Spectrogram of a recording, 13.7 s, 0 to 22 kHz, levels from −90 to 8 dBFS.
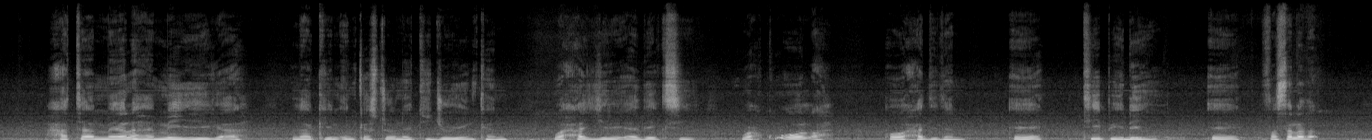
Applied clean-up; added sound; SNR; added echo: none; none; none; none.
